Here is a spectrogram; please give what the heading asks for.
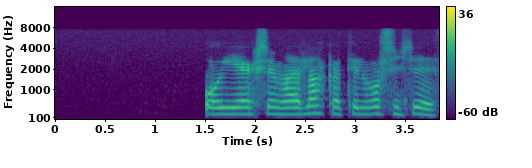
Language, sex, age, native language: Icelandic, male, 11, Icelandic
